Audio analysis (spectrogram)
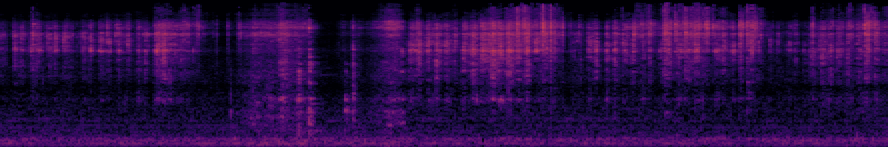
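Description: Soft, continuous rustling and hissing as dry onion soup mix is sprinkled over a raw turkey, close and steady with slight swells, no voices.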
